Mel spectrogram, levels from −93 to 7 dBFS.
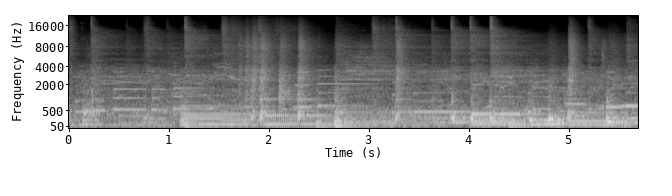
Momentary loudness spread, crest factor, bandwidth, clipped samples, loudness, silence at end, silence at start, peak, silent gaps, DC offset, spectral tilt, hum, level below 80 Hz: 8 LU; 16 dB; 19.5 kHz; under 0.1%; -18 LUFS; 0 s; 0 s; -2 dBFS; none; under 0.1%; -7 dB/octave; none; -30 dBFS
